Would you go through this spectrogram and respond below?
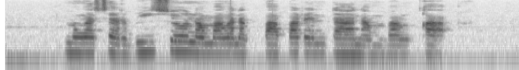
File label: Tagalog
